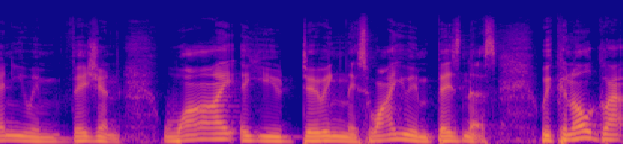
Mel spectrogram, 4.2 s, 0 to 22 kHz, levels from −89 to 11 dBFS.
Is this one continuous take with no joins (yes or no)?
yes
